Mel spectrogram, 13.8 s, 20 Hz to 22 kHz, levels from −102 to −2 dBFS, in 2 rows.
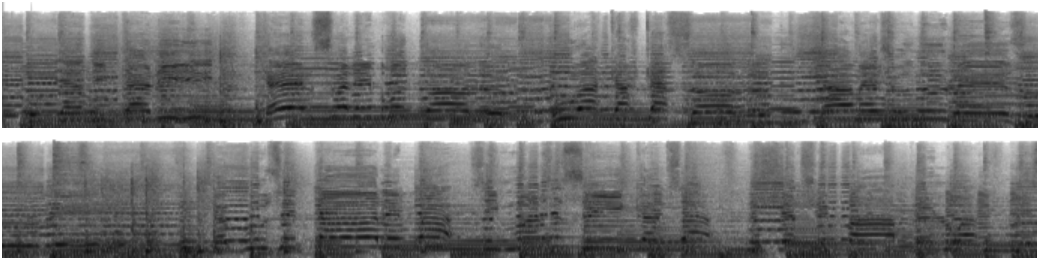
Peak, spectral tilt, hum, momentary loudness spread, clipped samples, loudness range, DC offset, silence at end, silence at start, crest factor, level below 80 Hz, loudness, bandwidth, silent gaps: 0 dBFS; -4.5 dB/octave; none; 4 LU; under 0.1%; 1 LU; under 0.1%; 0 s; 0 s; 14 dB; -26 dBFS; -14 LUFS; 16.5 kHz; none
